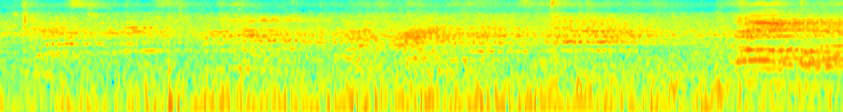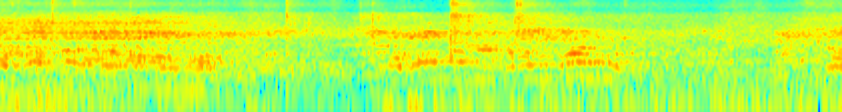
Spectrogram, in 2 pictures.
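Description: Spectators' voices talking and calling out, echoing in a school gymnasium, with a few thuds of a basketball bounced on the hardwood floor near the start as a player readies a free throw.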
